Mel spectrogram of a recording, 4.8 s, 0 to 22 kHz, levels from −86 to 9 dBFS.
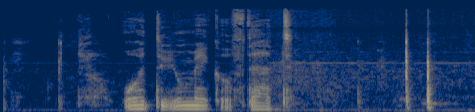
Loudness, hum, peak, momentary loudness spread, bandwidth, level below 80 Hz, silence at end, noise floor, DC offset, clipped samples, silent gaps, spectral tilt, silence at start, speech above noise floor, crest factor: -28 LUFS; none; -2 dBFS; 23 LU; 16.5 kHz; -62 dBFS; 0.4 s; -64 dBFS; under 0.1%; under 0.1%; none; -4 dB/octave; 0.6 s; 35 dB; 28 dB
